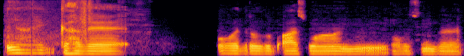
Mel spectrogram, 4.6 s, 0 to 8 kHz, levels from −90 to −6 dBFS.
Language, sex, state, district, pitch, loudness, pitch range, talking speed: Hindi, male, Uttarakhand, Uttarkashi, 100 Hz, -20 LUFS, 95-105 Hz, 115 wpm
